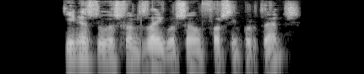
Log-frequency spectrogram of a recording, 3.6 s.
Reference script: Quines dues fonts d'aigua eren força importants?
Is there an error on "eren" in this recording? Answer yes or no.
yes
